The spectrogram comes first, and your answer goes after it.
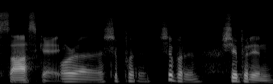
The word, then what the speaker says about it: Sasuke: people say like or Sasuke it's like suzuk it's like are you literally just need to play one episode and hear how they say his name and then you have his name down like how are you getting Sasuke from literally the first episode where he says Sasuke or a sh Shin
